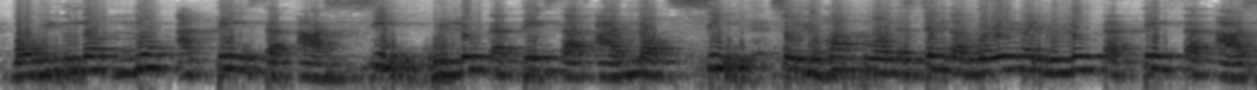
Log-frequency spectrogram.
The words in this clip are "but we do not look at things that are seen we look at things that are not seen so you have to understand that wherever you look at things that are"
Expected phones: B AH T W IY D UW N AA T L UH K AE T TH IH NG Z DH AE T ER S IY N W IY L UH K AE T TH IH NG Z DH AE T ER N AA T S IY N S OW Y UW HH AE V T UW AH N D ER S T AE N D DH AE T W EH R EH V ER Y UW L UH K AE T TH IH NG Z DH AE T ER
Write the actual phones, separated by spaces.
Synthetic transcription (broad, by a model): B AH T W IY D UW N AA T L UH K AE T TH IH NG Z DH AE T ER S IY N W IY L UH K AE T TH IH NG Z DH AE T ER N AA T S IY N S OW Y UW HH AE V T UW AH N D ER S T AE N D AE T W EH R EH V ER Y UW L UH K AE T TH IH NG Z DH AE T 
